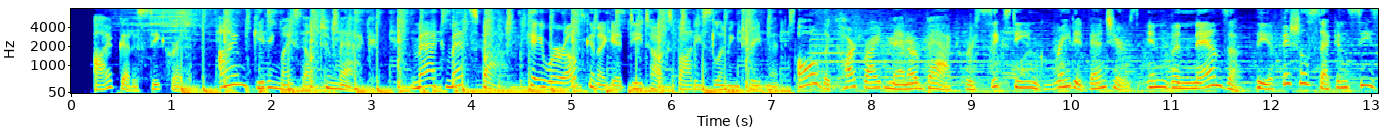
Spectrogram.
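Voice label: English USA female, english american voice over talent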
